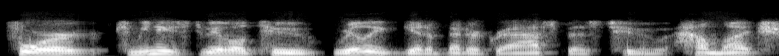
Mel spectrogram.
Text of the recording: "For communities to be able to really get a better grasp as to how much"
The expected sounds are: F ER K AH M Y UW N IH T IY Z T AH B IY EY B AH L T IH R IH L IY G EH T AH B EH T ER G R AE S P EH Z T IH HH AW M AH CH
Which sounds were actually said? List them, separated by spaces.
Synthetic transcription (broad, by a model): F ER K M Y UW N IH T IY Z T AH B IY EY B L T IH R IH L IY G EH T AH B EH T ER G R AE S P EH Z T IH HH AW M AH CH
